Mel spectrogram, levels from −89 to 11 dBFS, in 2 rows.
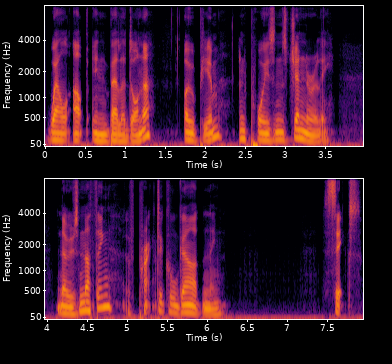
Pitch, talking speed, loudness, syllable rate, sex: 110 Hz, 105 wpm, -19 LUFS, 4.9 syllables/s, male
